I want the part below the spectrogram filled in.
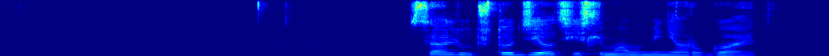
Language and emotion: Russian, sad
